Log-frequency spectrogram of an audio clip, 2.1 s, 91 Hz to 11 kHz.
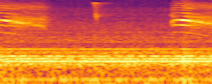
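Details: Tufted titmouse (Baeolophus bicolor) at a bark butter feeder on the afternoon of 19 July 2024, around 2:04 p.m., gives two harsh, nasal, downslurred calls about 1.5 seconds apart, with a thin high note between, over a low hum.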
